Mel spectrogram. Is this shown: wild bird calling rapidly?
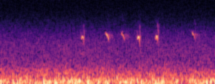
yes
